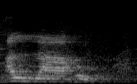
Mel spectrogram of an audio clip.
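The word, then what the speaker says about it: Allahu: Alahu when it is written together it sounds allahoo.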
